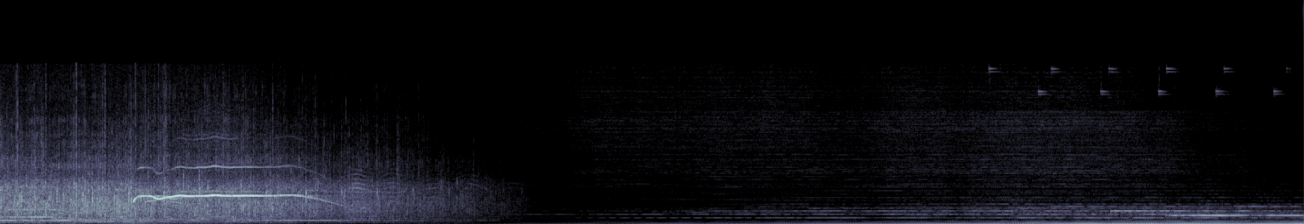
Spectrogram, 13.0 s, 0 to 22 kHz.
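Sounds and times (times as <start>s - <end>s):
long high whistle: 0.0s - 3.6s
crowd applauding and cheering: 0.0s - 5.3s
soft ambient music: 0.0s - 13.0s.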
